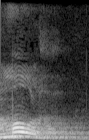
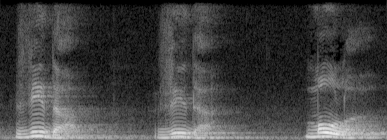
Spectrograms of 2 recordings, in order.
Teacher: Esse AR vai se transformar num schwa.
